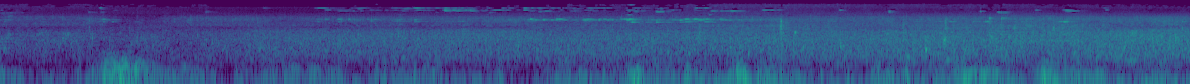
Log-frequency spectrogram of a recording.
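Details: Steady rush of flowing stream water outdoors near Ketchum, Idaho, with low rumbling thumps and gurgles but no animal voices.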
